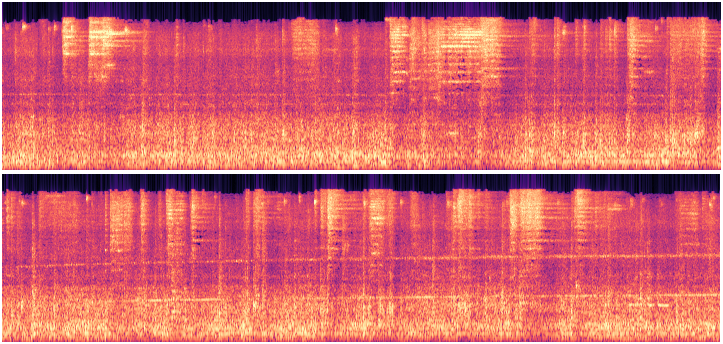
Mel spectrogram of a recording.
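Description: Train ride: a steady rumble of wheels on the rails, with short high squeals and clicks from the wheels now and then, and a faint whine slowly rising in pitch over the second half.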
